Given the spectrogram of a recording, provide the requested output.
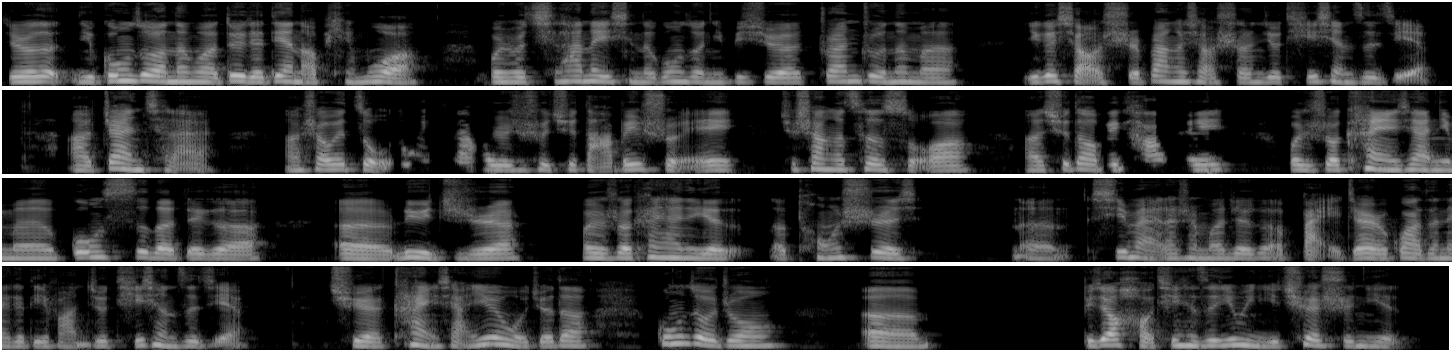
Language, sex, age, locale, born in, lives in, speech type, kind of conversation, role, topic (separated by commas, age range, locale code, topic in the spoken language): Chinese, female, 25-29, zh-CN, China, United States, conversation, advice, advisor, 我久坐不动想改变却缺乏动力，该怎么开始行动？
